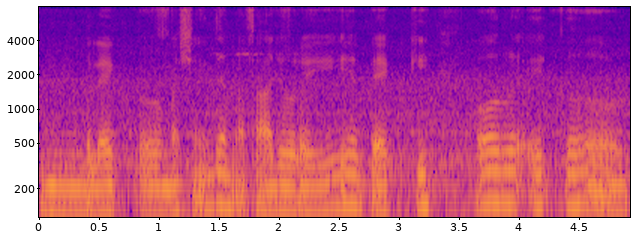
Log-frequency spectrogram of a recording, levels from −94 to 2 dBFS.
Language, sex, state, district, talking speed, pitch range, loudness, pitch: Hindi, male, Jharkhand, Jamtara, 160 wpm, 100-110 Hz, -28 LUFS, 105 Hz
